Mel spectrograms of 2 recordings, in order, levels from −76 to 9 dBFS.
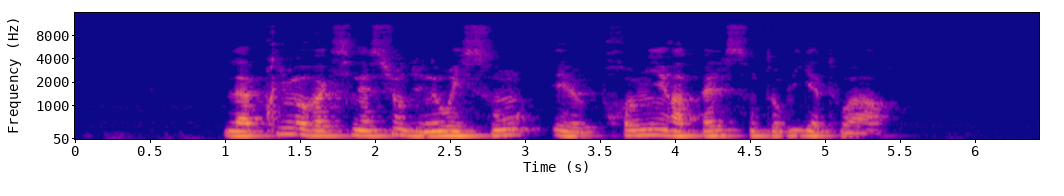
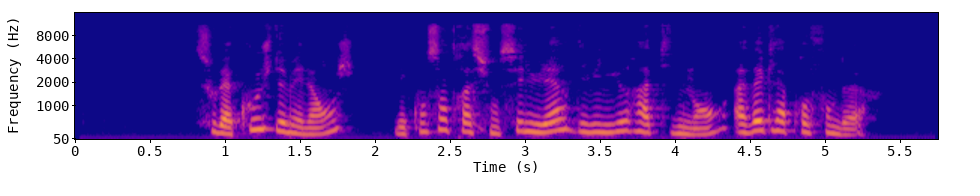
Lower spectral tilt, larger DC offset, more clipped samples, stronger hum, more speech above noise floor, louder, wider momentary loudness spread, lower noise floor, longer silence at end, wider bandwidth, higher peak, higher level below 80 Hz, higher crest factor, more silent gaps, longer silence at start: first, -8.5 dB/octave vs -6 dB/octave; neither; neither; second, none vs 50 Hz at -50 dBFS; first, 49 dB vs 43 dB; about the same, -22 LUFS vs -24 LUFS; second, 8 LU vs 12 LU; first, -70 dBFS vs -66 dBFS; first, 1.05 s vs 0.5 s; about the same, 11 kHz vs 11.5 kHz; about the same, -4 dBFS vs -6 dBFS; about the same, -60 dBFS vs -64 dBFS; about the same, 20 dB vs 18 dB; neither; first, 1 s vs 0.8 s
